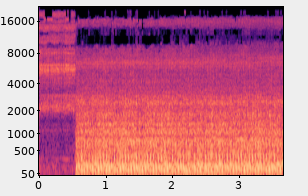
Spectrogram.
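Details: Subaru pressure washer engine with pump and hose attached, previously would not pull over: catches after a brief crank and settles to a steady even putter, about four beats a second. Engine and pump both good.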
